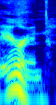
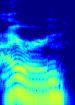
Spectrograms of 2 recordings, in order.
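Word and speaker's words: Éirinn: So it's like the how how do you say Ireland in Irish is Aaron is Aaron not Iron there you go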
